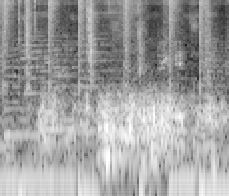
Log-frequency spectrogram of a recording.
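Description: A rumble of thunder that swells about half a second in and fades near the end, over background music with a steady bass line.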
